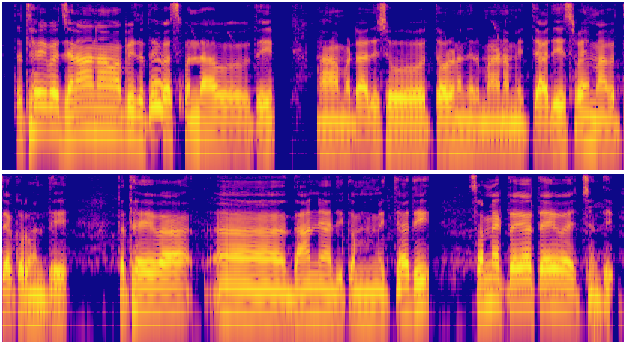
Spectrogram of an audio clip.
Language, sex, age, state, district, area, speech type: Sanskrit, male, 18-30, Karnataka, Chikkamagaluru, urban, spontaneous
